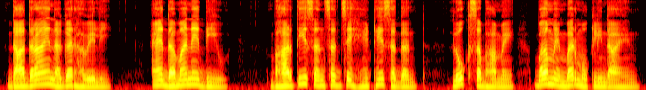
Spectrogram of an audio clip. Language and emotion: Sindhi, neutral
